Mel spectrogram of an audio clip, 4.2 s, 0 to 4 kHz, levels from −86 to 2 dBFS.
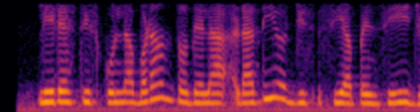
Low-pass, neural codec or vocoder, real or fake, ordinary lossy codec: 3.6 kHz; none; real; AAC, 32 kbps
